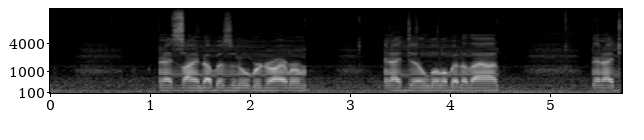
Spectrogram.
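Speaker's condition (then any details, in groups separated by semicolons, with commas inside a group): Laryngectomy after laryngeal cancer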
